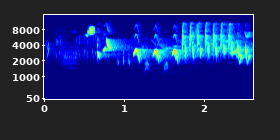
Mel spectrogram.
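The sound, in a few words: white-crowned desert bird singing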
